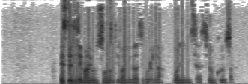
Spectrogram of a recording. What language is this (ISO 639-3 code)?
spa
